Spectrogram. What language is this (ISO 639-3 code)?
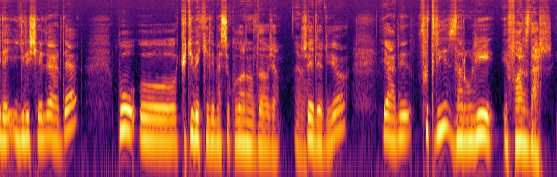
tur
